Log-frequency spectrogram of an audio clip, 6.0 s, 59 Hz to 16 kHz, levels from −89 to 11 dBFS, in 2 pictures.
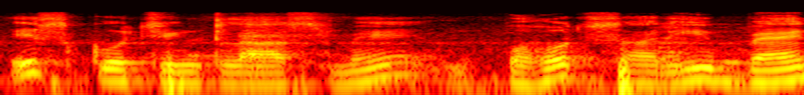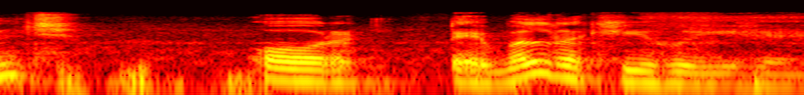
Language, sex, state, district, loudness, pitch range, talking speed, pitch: Hindi, male, Madhya Pradesh, Dhar, -19 LUFS, 115-145 Hz, 120 wpm, 130 Hz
